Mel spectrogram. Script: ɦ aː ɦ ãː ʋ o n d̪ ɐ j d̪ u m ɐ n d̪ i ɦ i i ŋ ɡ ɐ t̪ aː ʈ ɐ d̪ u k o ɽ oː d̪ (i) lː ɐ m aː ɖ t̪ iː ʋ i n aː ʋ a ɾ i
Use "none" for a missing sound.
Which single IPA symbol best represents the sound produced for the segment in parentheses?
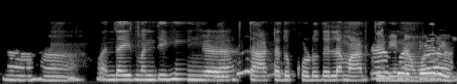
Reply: ɛ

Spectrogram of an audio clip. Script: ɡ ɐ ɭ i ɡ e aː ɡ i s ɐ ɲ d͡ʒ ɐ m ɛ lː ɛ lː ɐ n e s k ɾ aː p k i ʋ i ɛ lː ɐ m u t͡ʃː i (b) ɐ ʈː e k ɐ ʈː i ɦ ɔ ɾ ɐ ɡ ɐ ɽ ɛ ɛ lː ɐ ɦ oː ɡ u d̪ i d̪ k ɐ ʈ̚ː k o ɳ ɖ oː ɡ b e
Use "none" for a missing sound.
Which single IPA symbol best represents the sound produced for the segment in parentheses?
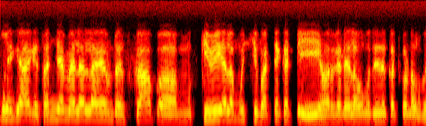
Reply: b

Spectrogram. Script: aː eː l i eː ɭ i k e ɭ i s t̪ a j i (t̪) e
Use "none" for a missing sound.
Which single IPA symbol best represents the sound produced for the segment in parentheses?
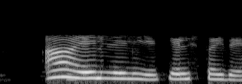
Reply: d̪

